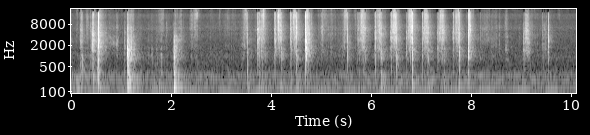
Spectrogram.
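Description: Tarot cards are shuffled and drawn, a quick series of crisp riffling snaps and slaps, close and dry, with brief pauses between bursts; no speech.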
